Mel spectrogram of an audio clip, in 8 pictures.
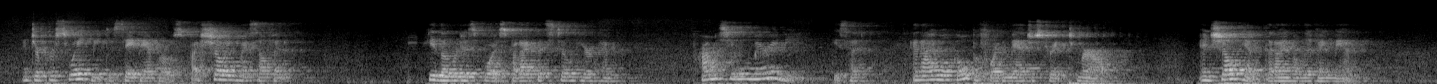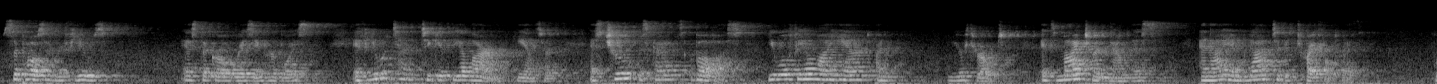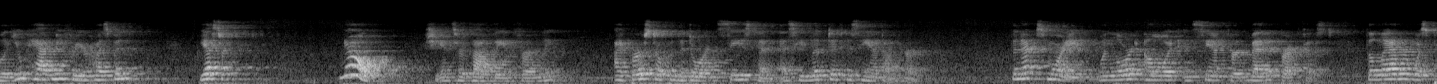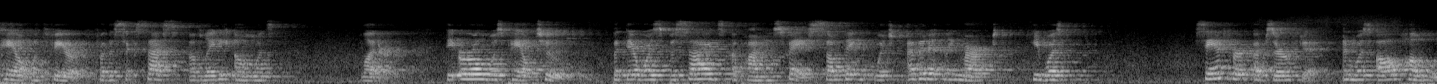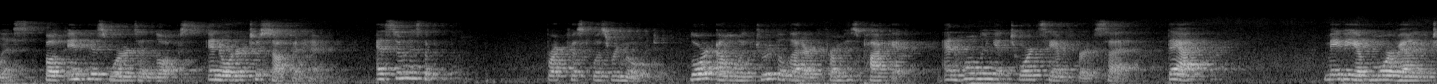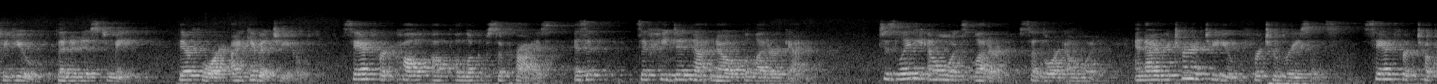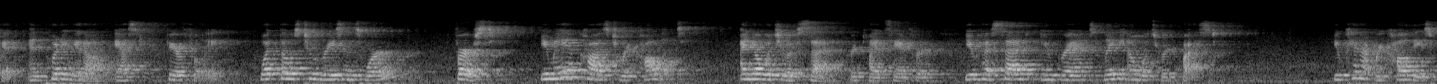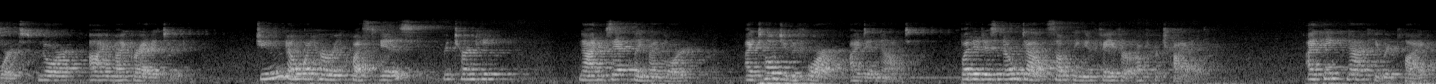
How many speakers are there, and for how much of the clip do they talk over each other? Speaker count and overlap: one, no overlap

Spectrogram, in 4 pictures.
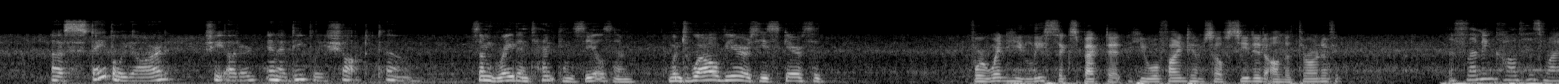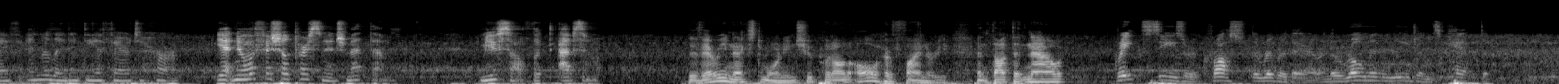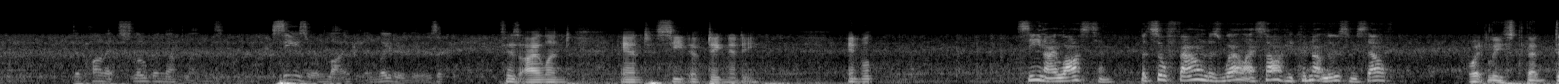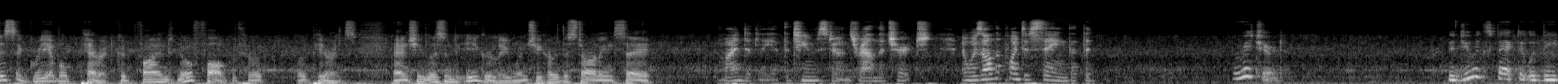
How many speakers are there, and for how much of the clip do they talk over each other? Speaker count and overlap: seven, no overlap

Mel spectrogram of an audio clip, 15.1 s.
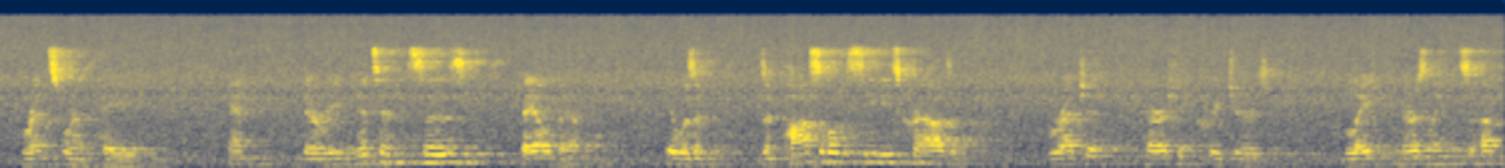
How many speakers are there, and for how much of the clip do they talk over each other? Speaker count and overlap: one, no overlap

